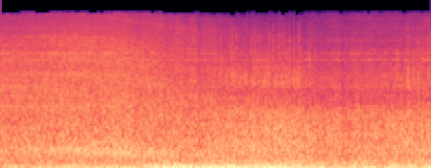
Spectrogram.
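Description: A jet engine roars loudly as a fighter jet launches and speeds away.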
